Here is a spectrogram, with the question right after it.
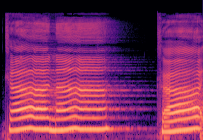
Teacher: hukumnya adalah Mad Thobi'i dahohiri sebab ada Alif didahului harakat fathah maka huruf Kaf ini kita panjangkan dua harakat saja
